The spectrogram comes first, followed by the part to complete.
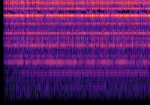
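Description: Intro sound effect: a high, bright metallic ringing of several steady tones, starting abruptly and holding at one level.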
